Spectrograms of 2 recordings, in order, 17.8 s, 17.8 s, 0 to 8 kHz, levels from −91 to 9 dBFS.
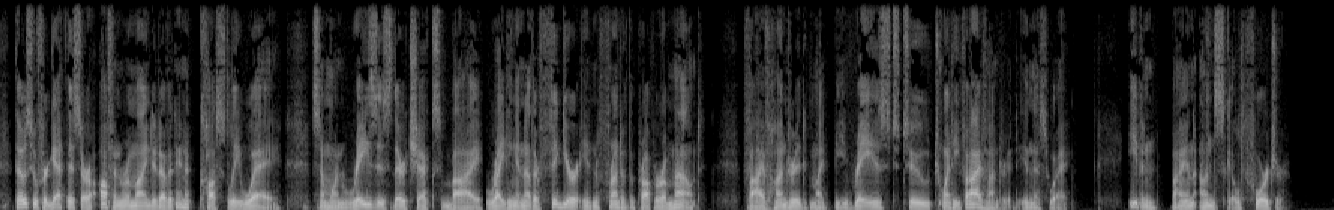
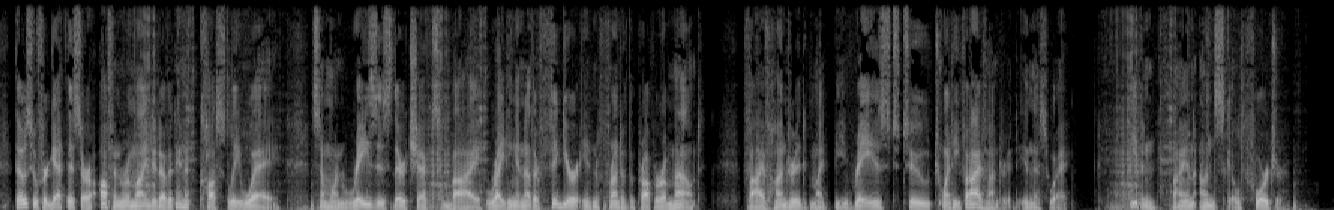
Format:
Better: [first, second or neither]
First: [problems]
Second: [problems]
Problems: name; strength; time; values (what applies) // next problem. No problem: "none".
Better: first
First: none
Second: background sound (Tools); 19 dB below the speech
